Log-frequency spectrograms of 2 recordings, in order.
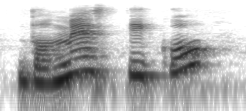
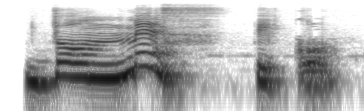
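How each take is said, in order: First: Said in the usual way. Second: Doméstico slowly, with MÉS held long; tonic syllable stressed. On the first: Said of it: "identificar la sílaba tónica". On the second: Shown as a demonstration. Teacher showing students the tonic syllable, MÉS drawn out in Doméstico. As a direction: stretch the MÉS in Doméstico, then drop off. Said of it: "Su sílaba tónica se encuentra en mes".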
